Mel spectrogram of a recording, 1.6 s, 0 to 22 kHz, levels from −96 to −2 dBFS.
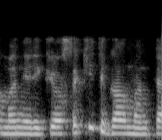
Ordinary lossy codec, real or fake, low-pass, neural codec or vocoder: Opus, 16 kbps; fake; 7.2 kHz; vocoder, 22.05 kHz, 80 mel bands, WaveNeXt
